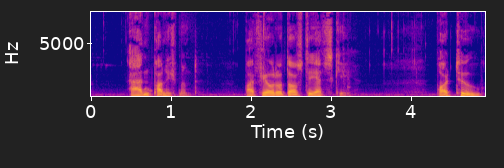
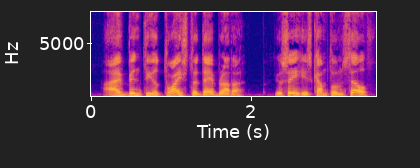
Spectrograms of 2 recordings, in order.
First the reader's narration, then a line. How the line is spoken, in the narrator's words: cried Razumihin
